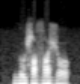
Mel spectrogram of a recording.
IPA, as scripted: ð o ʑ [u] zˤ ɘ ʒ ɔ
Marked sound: incorrect: ɯ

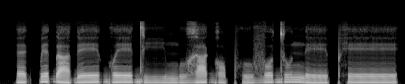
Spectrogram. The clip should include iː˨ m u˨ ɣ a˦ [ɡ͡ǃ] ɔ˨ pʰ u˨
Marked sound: incorrect: ɡ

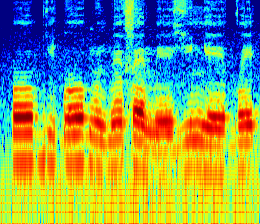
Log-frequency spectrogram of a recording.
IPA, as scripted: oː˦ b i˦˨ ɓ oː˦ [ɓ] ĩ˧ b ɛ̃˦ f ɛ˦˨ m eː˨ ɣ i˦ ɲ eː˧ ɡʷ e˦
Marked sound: incorrect: ɡʷ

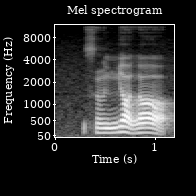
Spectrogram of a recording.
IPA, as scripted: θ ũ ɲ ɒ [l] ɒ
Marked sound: correct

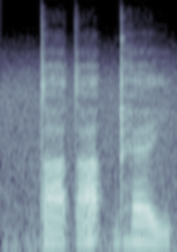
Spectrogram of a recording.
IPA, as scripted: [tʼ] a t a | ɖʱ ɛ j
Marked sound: incorrect: t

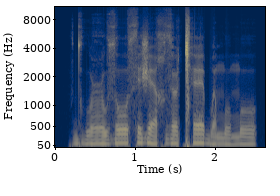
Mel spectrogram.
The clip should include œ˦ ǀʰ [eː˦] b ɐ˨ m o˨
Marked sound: incorrect: ɛː˦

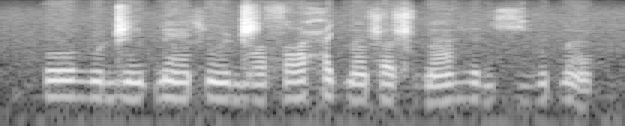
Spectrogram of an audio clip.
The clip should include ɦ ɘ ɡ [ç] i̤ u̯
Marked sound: correct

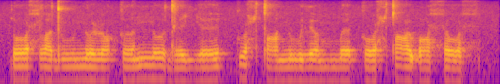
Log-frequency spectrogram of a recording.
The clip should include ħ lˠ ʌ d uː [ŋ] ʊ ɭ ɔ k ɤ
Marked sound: incorrect: n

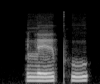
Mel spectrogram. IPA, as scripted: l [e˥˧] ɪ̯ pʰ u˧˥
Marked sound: incorrect: e˧˥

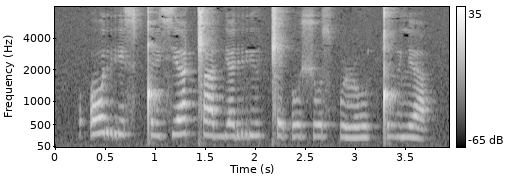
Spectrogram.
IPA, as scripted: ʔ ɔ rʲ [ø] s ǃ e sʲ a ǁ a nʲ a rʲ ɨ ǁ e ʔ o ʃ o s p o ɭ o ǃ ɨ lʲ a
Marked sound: incorrect: e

